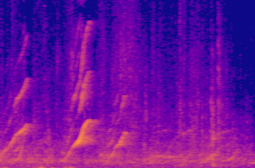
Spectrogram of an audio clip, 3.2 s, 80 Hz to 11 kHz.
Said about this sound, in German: Darin quieken zufrieden mehr als 300 Meerschweinchen.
